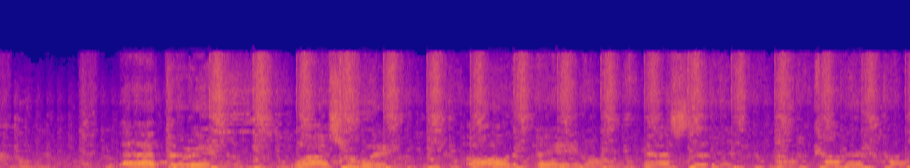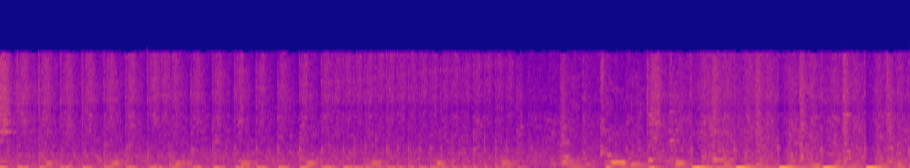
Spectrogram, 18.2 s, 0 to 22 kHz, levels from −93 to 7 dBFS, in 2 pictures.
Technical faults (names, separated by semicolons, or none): noise suppressor applied to music or sounds; sound cut by the noise suppressor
